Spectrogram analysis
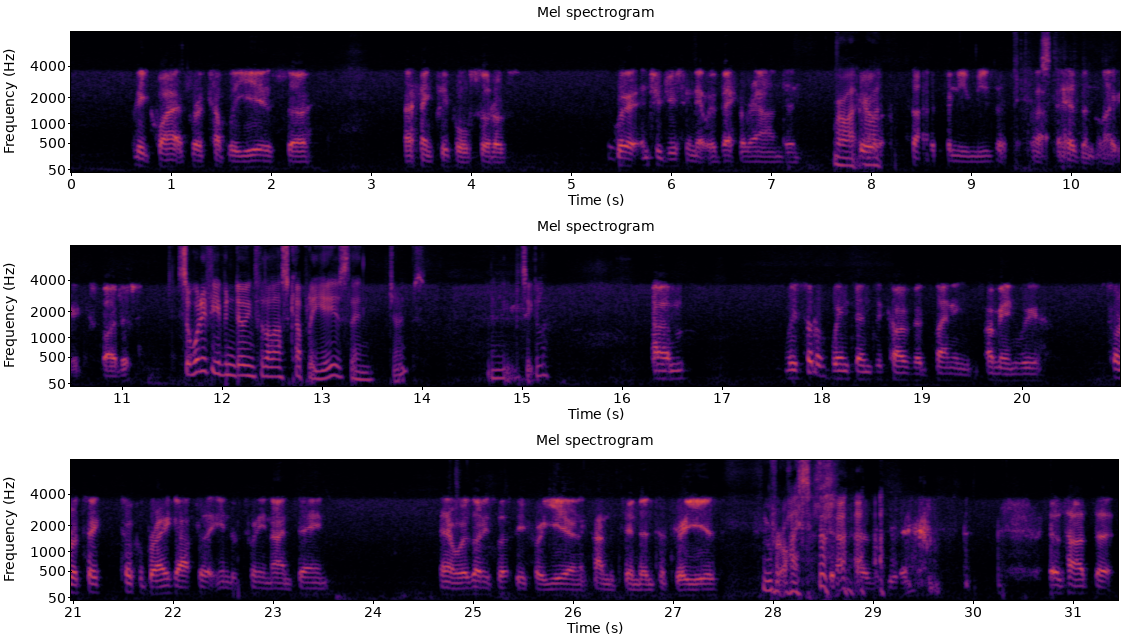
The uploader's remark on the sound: We chat on the phone to kiwi musicians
